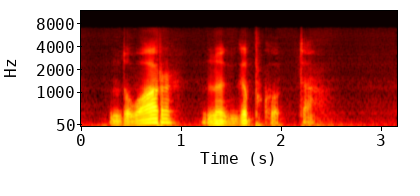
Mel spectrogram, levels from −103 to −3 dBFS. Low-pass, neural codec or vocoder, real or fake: 7.2 kHz; codec, 16 kHz, about 1 kbps, DyCAST, with the encoder's durations; fake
